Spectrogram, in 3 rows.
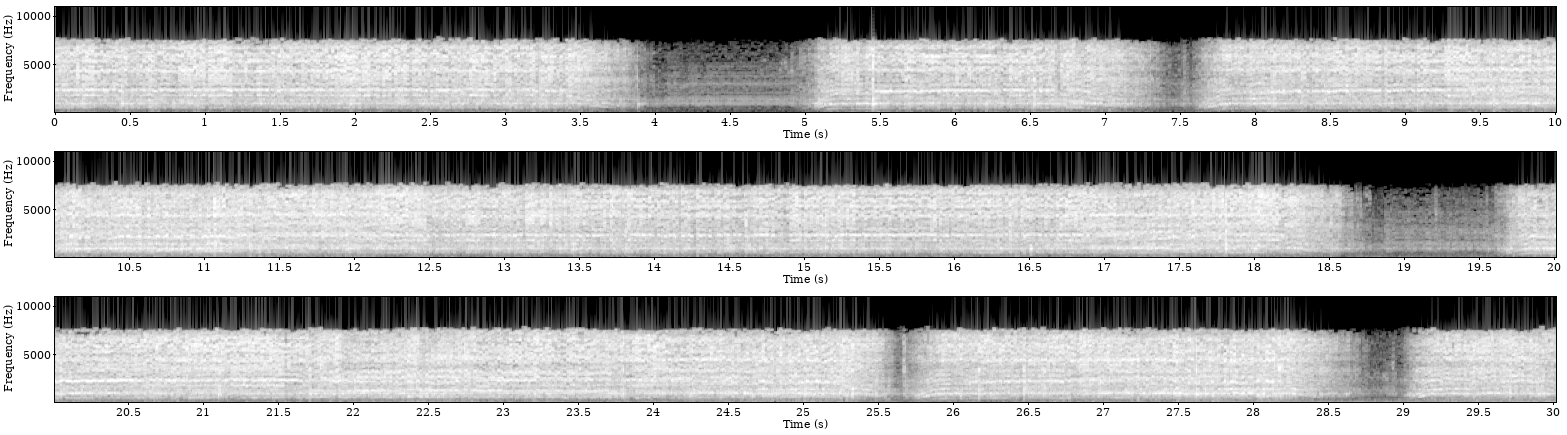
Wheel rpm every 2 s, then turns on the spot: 160, 110, 70, 100, 150, 160, 160, 160, 150, 50, 150, 160, 110, 140, 80.
none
